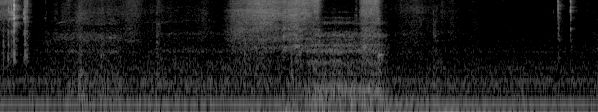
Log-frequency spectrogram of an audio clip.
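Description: A trading card in a clear plastic sleeve being handled, giving a soft plastic rustle that is loudest from about two and a half to four seconds in, with a few faint clicks.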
